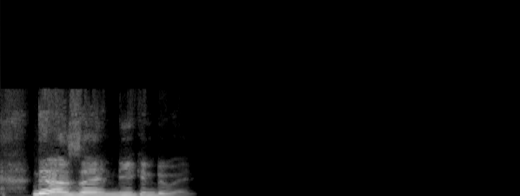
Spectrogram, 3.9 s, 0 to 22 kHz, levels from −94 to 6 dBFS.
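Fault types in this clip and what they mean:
Nothing stood out on listening to this speech clip, and the smooth fade-out ending at about 1.5 s is an ordinary edit.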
